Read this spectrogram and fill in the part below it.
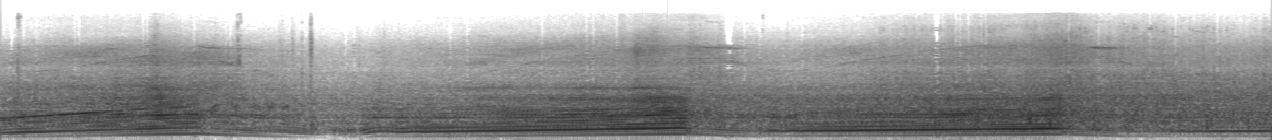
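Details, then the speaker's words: Mitsubishi Evo on first drive after fitting an FP Red turbo with no exhaust leaks: pulls through the gears with a rising tone and a blow-off hiss on each lift. The sound differs from the original turbo, with slightly more lag. Healthy boost. "Bing sounds totally different when it's pools versus the original turbo just sounds way different"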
